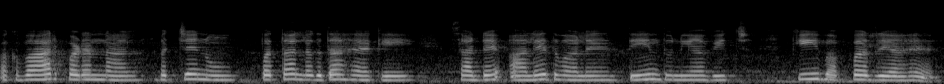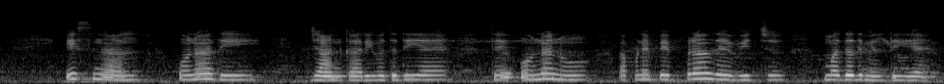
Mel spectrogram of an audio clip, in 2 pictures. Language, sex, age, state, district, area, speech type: Punjabi, female, 45-60, Punjab, Jalandhar, urban, spontaneous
